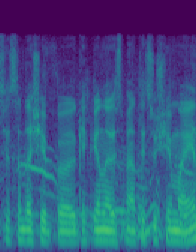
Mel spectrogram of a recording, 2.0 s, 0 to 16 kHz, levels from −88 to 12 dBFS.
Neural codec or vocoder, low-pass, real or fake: none; 9.9 kHz; real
